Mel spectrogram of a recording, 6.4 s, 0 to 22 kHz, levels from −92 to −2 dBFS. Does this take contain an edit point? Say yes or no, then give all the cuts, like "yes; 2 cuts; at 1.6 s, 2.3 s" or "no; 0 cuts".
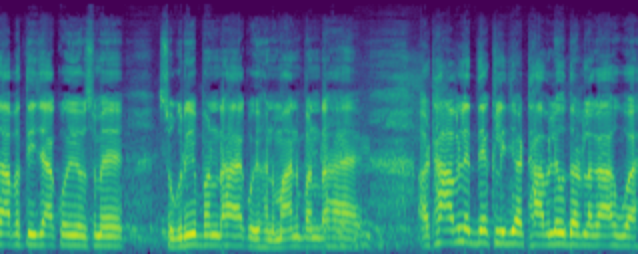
no; 0 cuts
